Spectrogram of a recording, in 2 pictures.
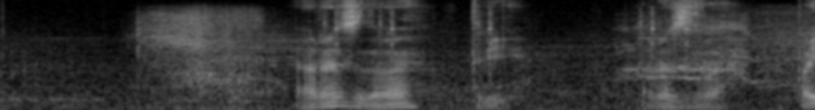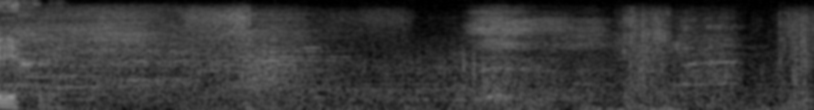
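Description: A large creature roars and growls.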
